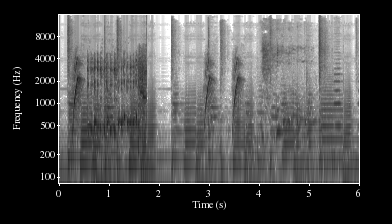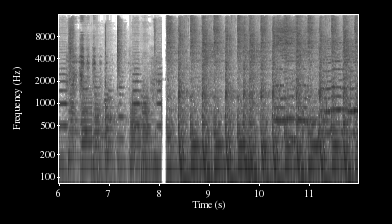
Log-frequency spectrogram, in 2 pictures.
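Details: Playful children's music with cartoonish boing and sliding effects over a steady bass beat, then a fuller, busier arrangement; no animal calls are present.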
